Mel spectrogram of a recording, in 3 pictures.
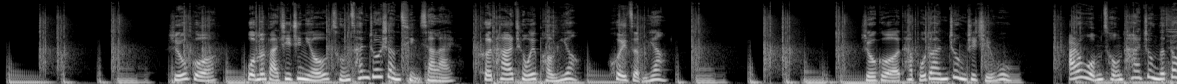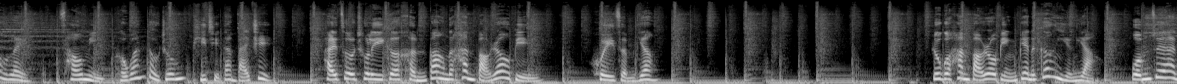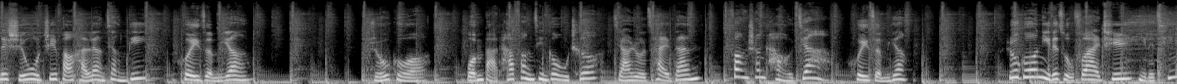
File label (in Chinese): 女 明快爽朗 短片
